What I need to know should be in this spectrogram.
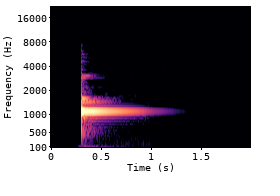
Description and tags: talempong pacik 03
Traditional musical instrument from West Sumatra, a small kettle gong played by hitting the boss in its centre
gong, indonesia, minang, pacik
